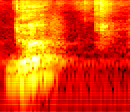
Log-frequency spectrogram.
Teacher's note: So without the bar, it's pronounced like a Z, Z. And with the bar, you pronounce it as D, like the English D, but it's a little bit ingressive, so D.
